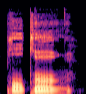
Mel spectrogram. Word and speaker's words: Peking: Peking. – Oh, you're looking at Peking. – No, it's Peking. Like, pecan. – Like peak. Oh, yeah, pecan. – Yeah. – Like pecan duck.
